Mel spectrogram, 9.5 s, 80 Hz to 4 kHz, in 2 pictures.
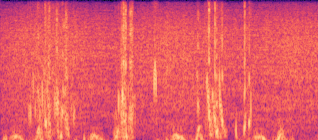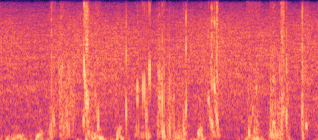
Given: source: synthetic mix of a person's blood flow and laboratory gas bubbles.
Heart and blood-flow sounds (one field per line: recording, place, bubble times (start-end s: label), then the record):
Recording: Doppler ultrasound of blood flow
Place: precordium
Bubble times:
0.39-1.14 s: bubbles
1.70-2.06 s: bubbles
2.27-2.38 s: bubbles
2.93-3.01 s: bubbles
3.05-3.41 s: bubbles
3.50-3.58 s: bubbles
3.63-3.80 s: bubbles
5.48-5.90 s: bubbles
5.98-6.29 s: bubbles
6.62-6.69 s: bubbles
6.77-7.04 s: bubbles
7.09-7.60 s: bubbles
7.86-8.07 s: bubbles
8.46-8.67 s: bubbles
8.79-9.12 s: bubbles
9.25-9.41 s: bubbles
From the record:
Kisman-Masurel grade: 333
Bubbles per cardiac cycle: rolling drumbeat, 9 or more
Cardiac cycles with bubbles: 50 to 99%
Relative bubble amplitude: loud (0.450 to 0.775)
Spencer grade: 3 (all of the cardiac periods contain showers or single bubble signals, but not dominating or overriding the cardiac motion signals)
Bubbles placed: only in the low amplitude regions of the cardiac cycle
